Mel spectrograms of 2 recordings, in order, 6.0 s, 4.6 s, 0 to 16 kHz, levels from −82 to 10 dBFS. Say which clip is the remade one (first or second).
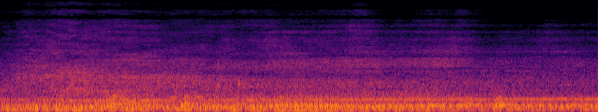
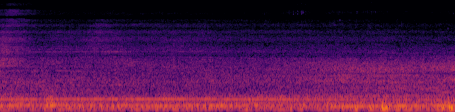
first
